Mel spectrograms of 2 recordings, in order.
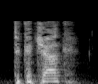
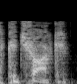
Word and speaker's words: Tkachuk: That shot that Tkachuk knocked in. – No, it's Tkachuk. – Tkachuk knocked in. – You just want to pronounce that T, don't you? – The shot that Tkachuk knocked in.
